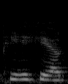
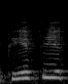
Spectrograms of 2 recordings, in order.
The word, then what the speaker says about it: pēhea: So in some places the way of saying kei te pēhea koe is kei te pēwhia koe, and there's also other ways of saying that as well.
